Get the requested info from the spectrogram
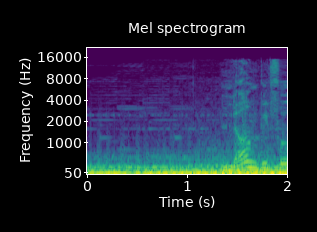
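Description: Background music with a deep, steady low drone and held bass tones. A man's narration starts near the end.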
